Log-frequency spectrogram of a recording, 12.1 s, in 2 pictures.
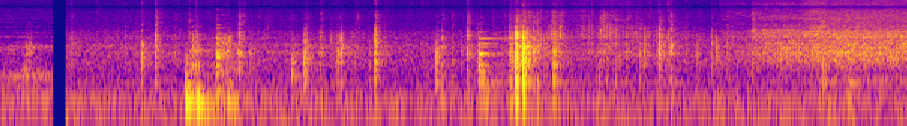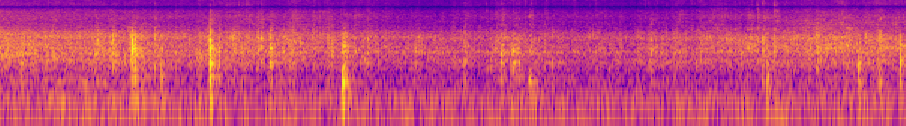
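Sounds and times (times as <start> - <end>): meat sizzling in a skillet: 2.9 - 12.0.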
